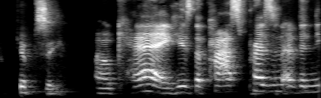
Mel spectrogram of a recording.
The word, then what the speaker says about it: Poughkeepsie: David Crenshaw, he is the clinical director of the Children's Home of, David, you're going to have to pronounce this for Poughkeepsie. me. Poughkeepsie. Poughkeepsie.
